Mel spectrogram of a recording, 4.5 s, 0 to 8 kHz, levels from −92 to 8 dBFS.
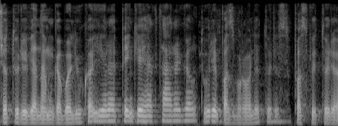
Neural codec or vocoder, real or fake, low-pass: none; real; 7.2 kHz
